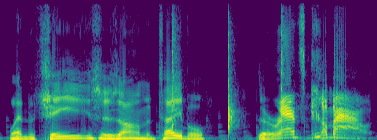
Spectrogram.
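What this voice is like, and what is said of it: Put-on southern American accent. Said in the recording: “I don't know if he's got a southern ... anyone who uses a cheese analogy automatically gets that accent, even if they're from Boston”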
